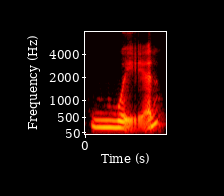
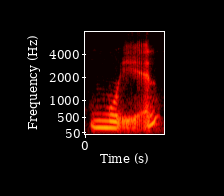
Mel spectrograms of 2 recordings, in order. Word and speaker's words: Nguyen: For example, the most popular Vietnamese family name is Nguyen. Can you say it? Nguyen.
